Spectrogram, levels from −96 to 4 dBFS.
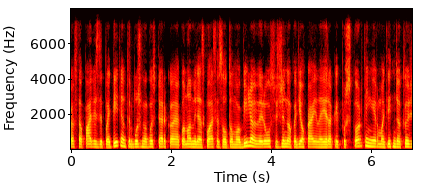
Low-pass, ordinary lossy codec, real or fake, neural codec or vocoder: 7.2 kHz; Opus, 64 kbps; fake; codec, 24 kHz, 1 kbps, SNAC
